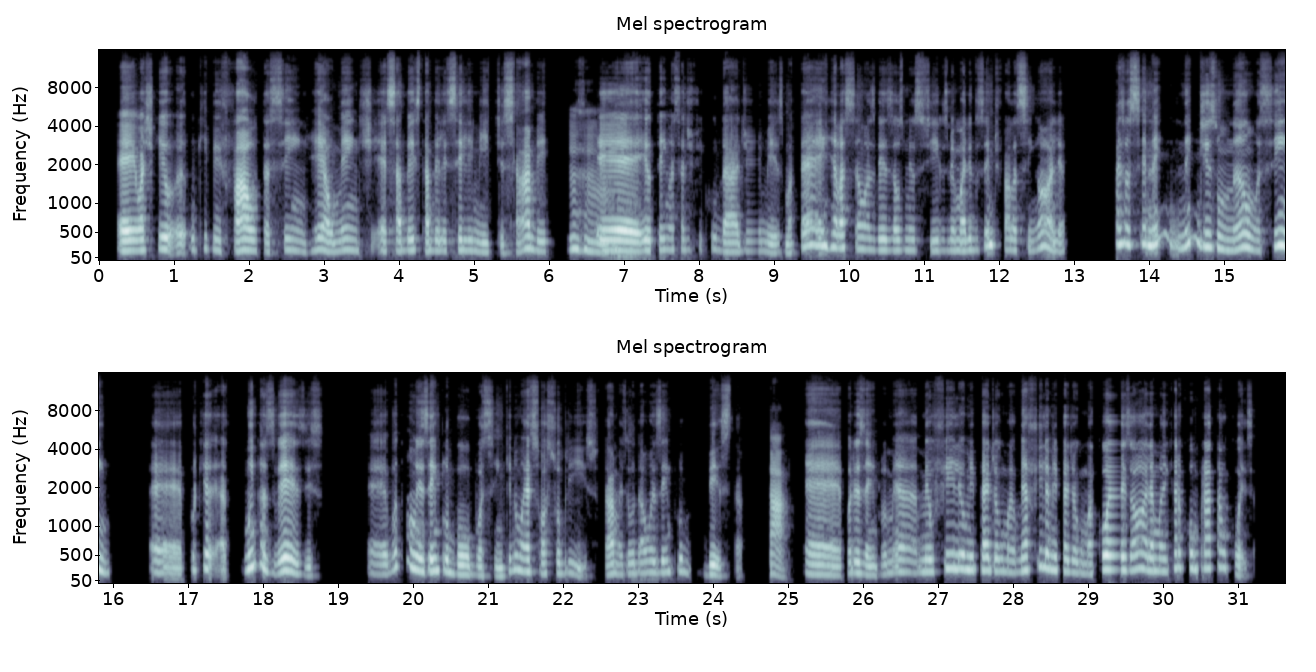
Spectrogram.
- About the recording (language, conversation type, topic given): Portuguese, advice, Como posso definir limites claros sobre a minha disponibilidade?
- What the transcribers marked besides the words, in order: none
